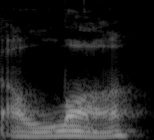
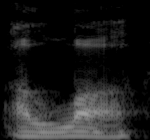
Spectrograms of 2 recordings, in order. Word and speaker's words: Allah: say the word is actually pronounced allah with a doubled l allah and emphasis on the second syllable right but i want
